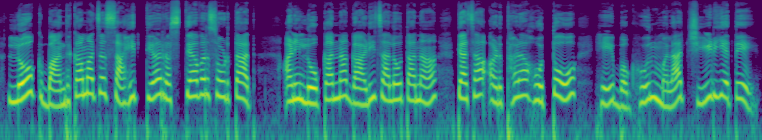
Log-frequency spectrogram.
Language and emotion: Marathi, disgusted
